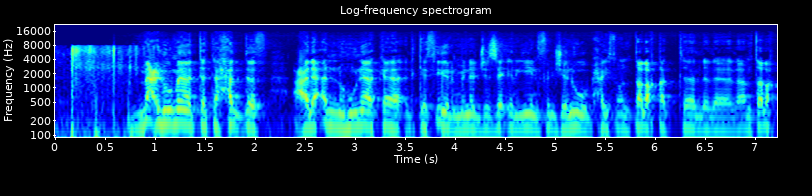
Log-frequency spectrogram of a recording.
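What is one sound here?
A middle-aged man talks with animation into a microphone.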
